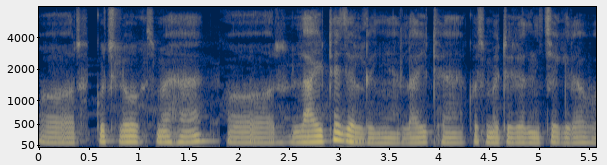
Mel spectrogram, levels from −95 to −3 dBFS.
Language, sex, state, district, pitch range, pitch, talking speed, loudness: Hindi, male, Chhattisgarh, Rajnandgaon, 105-120 Hz, 110 Hz, 185 wpm, -34 LUFS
